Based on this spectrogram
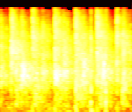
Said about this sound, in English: I'm applauding myself. I'm sorry.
